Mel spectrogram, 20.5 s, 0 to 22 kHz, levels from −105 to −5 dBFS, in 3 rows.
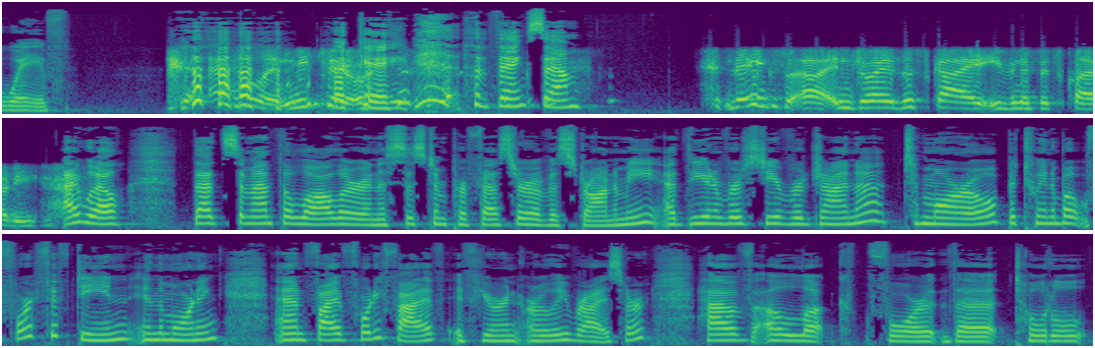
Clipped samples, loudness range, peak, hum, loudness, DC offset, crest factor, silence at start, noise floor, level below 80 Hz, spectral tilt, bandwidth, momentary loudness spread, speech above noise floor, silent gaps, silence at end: under 0.1%; 7 LU; -4 dBFS; none; -24 LUFS; under 0.1%; 22 dB; 0 s; -68 dBFS; -66 dBFS; -3 dB/octave; 17 kHz; 10 LU; 43 dB; none; 0.05 s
